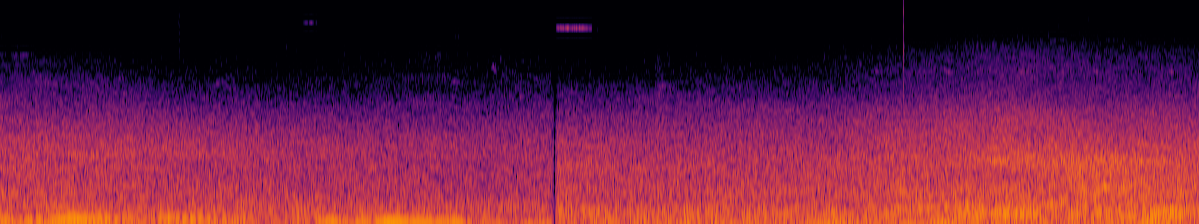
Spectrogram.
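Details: A steady traffic rumble and the low hum of passing vehicle engines fill the recording. No clear animal sound stands out above the road noise.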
